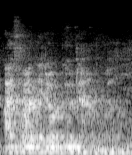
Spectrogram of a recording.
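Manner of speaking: normal talking voice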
